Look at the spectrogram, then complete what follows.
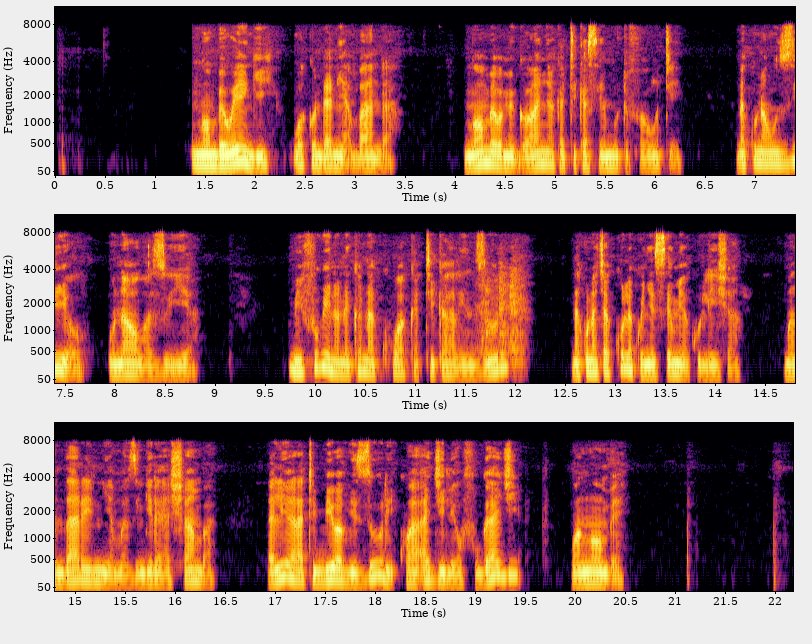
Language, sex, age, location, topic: Swahili, male, 18-24, Kisumu, agriculture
